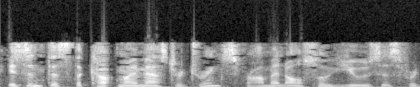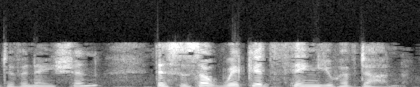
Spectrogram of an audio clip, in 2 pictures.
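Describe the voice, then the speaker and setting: An actor playing a stern, high-ranking governor who speaks formally and with authority in a scripture audio drama. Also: male voice, lively intonation, normal speed, husky. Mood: urgent command. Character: Joseph, commanding male governor of high rank. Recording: dry, slightly dull studio recording.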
